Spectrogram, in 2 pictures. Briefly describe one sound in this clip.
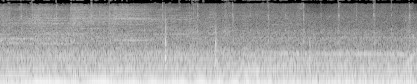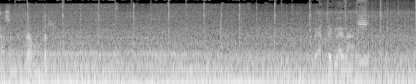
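A car engine hums steadily from inside the cab.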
